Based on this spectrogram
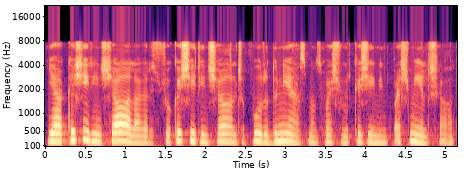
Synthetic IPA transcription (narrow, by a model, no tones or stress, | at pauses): jaːkɐʃiːɾinʃaːlɐɡɐɾt͡ʃt͡ʃokəʃiɾinʃaːlt͡ʃopuːɾɐd̪unjaːɐsmɐnzʋɐʃuːɾkɐʃiːɾinpɐʃmiːlʃa̰ːl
